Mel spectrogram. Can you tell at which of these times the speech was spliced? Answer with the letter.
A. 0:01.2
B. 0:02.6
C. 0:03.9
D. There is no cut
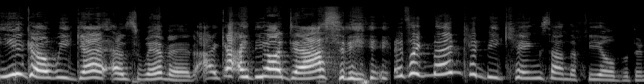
C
